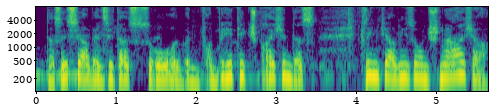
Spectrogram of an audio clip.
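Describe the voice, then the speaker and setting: A man's very slow speech with very even loudness over noticeable background noise. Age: 80s+. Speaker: retired journalist and newspaper editor. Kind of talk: interview testimony.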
